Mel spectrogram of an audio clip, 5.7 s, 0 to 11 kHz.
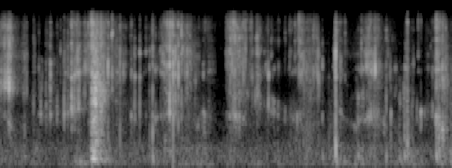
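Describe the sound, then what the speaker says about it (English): Loud, close crunching and chewing on crisp nacho tortilla chips, with irregular bites and crackling chews repeating over several seconds in an otherwise quiet room. "Just give me like 20 seconds of crunching so that I can edit it out with a noise profile"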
